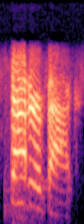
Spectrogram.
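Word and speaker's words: Saterbak: And what about the holding in, how you pronounce it, Satterback? – Yeah, it's Satterback.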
